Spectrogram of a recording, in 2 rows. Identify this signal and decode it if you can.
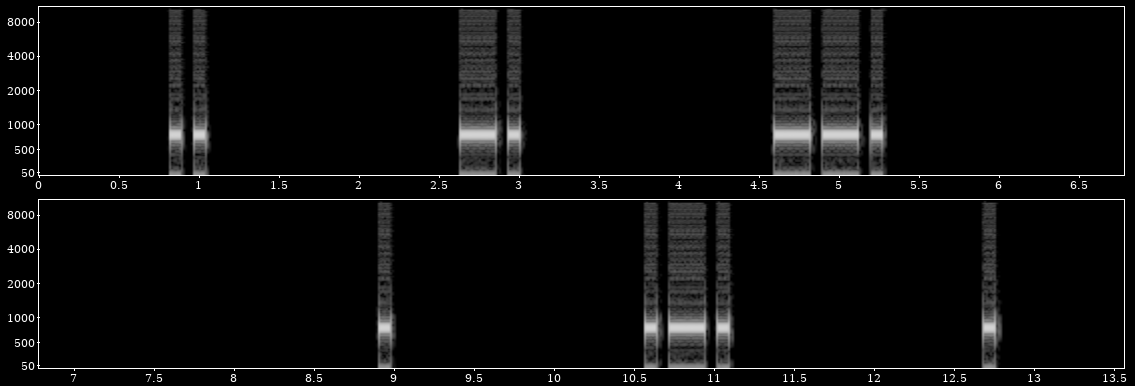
Morse code, heard as a keyed tone, about 16 wpm, spaced as for 5 wpm, 800 Hz. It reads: ING ERE
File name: Suffixes / General / ERE INGs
